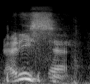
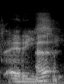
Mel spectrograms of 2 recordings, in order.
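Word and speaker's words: Aerisi: Erisi. Erisi Kalanov. I think Khaleesi, but Erisi.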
